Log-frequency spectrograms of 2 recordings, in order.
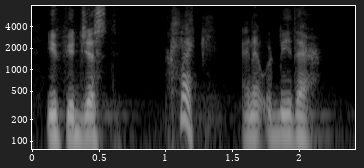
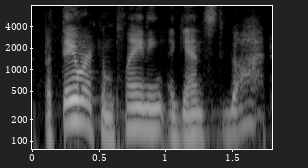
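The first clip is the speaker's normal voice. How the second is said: ordinary delivery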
